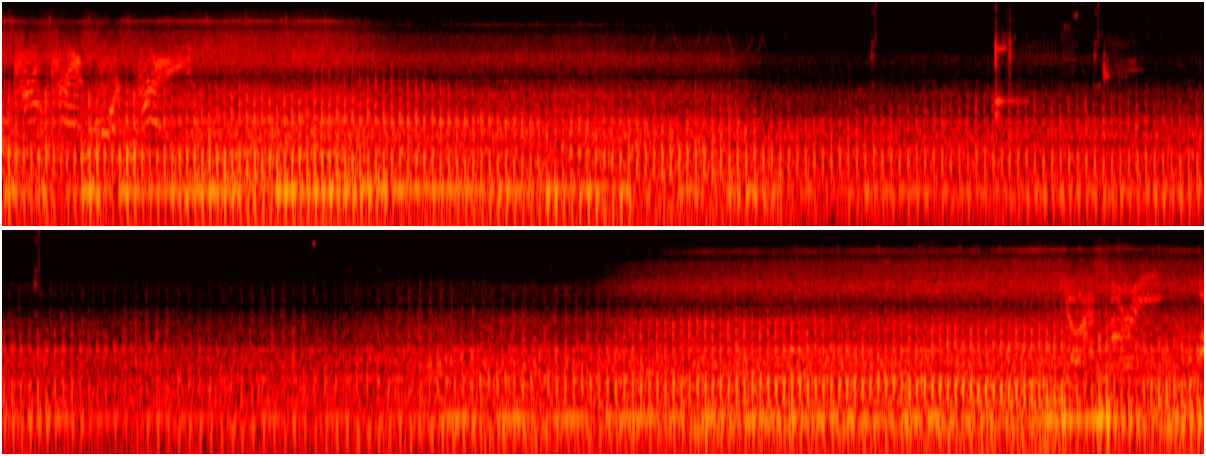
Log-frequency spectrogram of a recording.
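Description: Helicopter in the Broken Arrow video game during a US Marines multiplayer battle: a loud, continuous rotor and engine drone that eases back midway and then swells again, with game effects mixed in.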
